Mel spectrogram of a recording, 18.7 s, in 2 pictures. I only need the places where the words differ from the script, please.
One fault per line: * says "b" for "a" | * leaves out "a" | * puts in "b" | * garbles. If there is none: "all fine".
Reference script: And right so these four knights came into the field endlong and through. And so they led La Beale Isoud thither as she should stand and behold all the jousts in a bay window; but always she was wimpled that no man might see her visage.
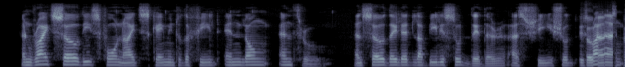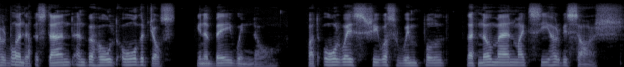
* garbles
